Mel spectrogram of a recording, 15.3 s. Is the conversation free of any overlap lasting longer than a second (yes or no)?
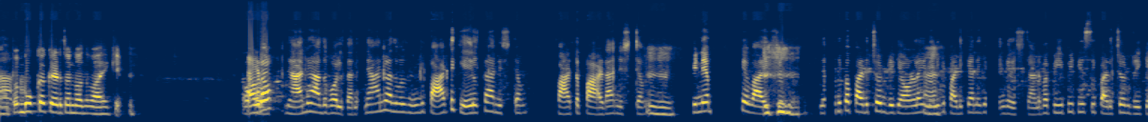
yes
